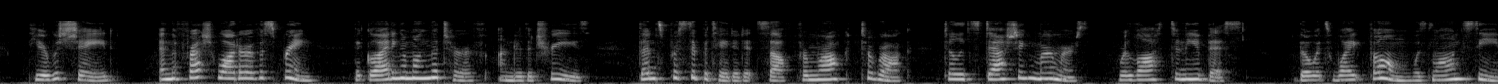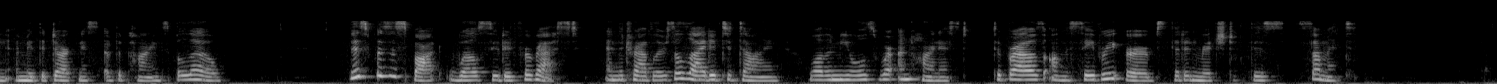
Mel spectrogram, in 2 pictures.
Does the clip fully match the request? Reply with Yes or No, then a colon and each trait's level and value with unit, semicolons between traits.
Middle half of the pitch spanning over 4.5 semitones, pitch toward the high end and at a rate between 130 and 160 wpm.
Yes: average, 4.9 semitones; high, 210 Hz; average, 155 wpm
